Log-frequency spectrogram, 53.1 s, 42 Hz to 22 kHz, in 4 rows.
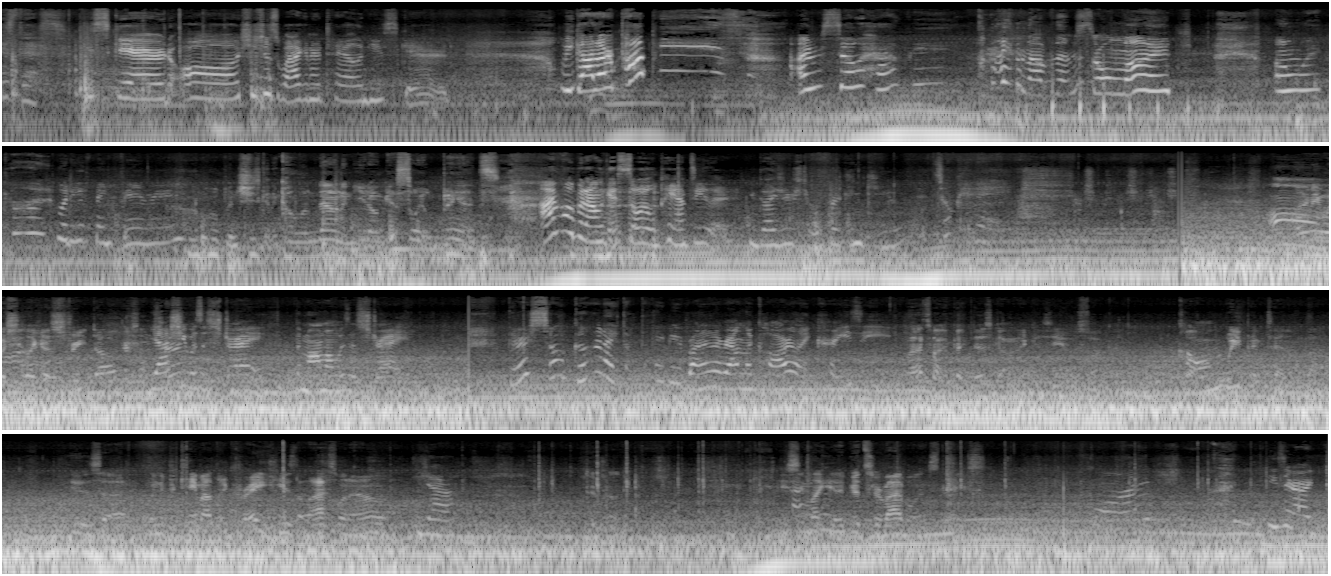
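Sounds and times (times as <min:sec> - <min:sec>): car road and engine rumble: 0:00.0 - 0:53.0.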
